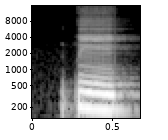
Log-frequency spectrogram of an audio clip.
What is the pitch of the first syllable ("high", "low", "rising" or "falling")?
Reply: low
